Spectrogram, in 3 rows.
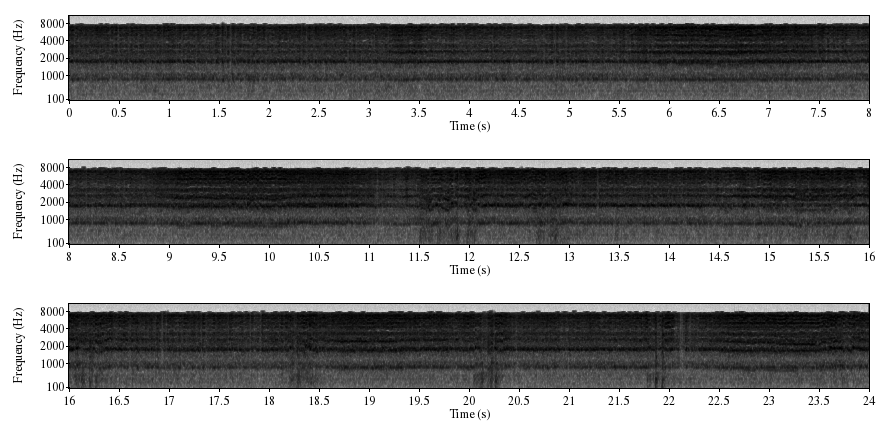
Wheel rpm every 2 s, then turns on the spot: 230, 230, 230, 230, 220, 220, 230, 230, 230, 230, 230, 220.
none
